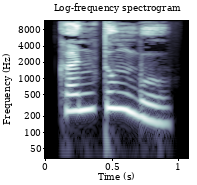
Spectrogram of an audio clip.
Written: ಕಣ್ತುಂಬು

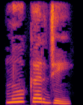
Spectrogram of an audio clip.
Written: ಮೂಕರ್ಜಿ

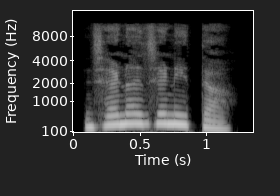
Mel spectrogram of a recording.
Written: ಜನಜನಿತ

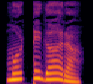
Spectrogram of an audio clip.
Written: ಮಾಟಗಾರ

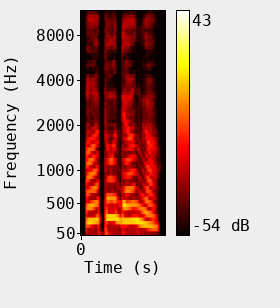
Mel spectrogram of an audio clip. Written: ಆತೋದ್ಯಾಂಗ

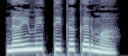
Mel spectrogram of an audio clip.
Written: ನೈಮಿತ್ತಿಕಕರ್ಮ

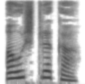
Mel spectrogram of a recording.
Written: ಔಷ್ಟ್ರಕ

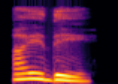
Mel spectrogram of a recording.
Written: ಅಯ್ದು

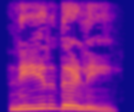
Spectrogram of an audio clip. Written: ನೆರೆದಲೆ

